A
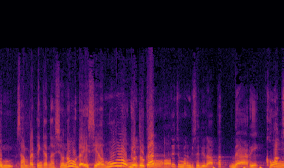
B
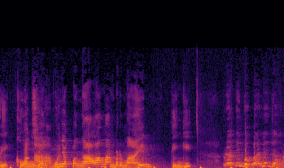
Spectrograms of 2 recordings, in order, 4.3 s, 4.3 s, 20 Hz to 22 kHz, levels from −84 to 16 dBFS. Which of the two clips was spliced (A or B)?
A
